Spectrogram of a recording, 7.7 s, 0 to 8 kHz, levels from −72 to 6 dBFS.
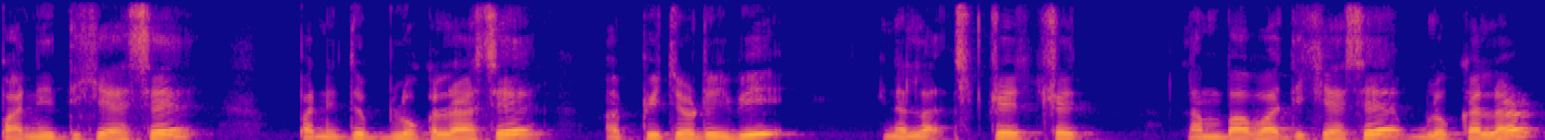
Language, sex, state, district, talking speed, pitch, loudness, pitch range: Nagamese, male, Nagaland, Dimapur, 170 wpm, 140 Hz, -16 LUFS, 130-160 Hz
